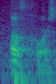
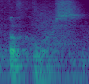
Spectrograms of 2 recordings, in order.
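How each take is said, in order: First: Said in the usual way. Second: Hushed voiceless whisper; whispered aside. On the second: Acted. Streamer whispering a knowing aside to chat. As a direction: mutter it under your breath.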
